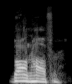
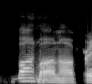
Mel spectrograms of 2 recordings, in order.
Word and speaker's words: Bonhoeffer: Bonhoeffer. Bonhoeffer, yeah.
